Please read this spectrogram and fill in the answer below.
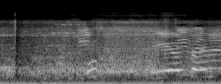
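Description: Short high-pitched voice sounds, about a second in and again near the end, over a steady background noise.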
